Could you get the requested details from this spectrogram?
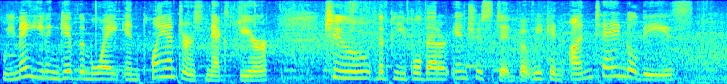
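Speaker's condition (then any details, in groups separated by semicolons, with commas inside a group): No condition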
